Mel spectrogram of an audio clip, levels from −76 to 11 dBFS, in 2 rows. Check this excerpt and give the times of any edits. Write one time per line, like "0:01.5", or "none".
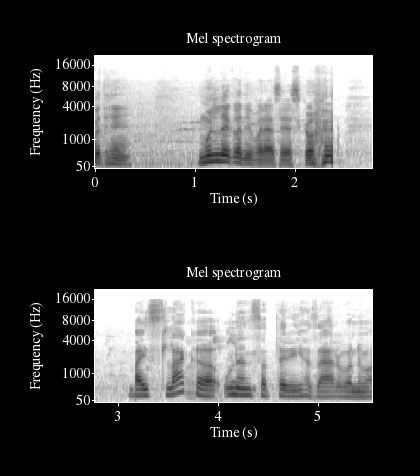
0:02.5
